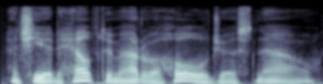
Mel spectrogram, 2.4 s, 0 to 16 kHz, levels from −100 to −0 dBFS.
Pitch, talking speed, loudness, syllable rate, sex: 115 Hz, 270 wpm, -17 LUFS, 5.3 syllables/s, male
